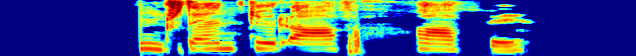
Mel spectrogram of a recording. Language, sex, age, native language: Icelandic, male, 8, Icelandic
